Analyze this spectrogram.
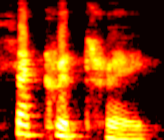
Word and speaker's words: secretary: again together sir tree secretary no remember in English three three syllables remember in English that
